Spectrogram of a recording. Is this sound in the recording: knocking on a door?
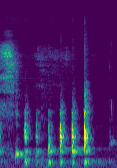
yes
